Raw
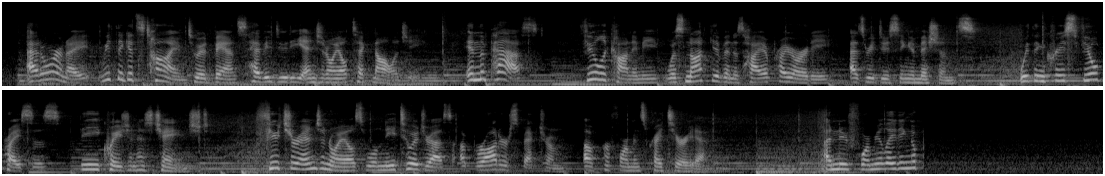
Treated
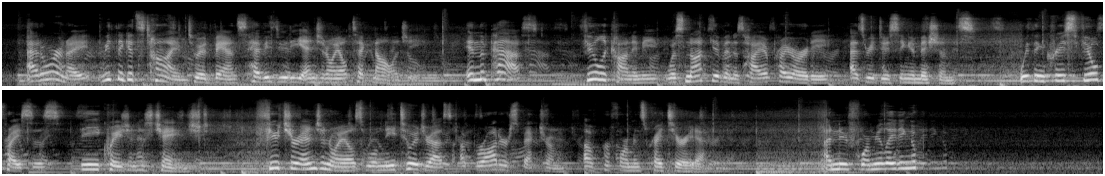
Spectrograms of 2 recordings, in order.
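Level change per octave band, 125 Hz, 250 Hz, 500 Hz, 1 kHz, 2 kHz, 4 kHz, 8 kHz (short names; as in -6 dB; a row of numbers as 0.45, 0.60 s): +10.5, +15.0, +15.5, +7.5, +11.5, +13.5, +11.0 dB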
